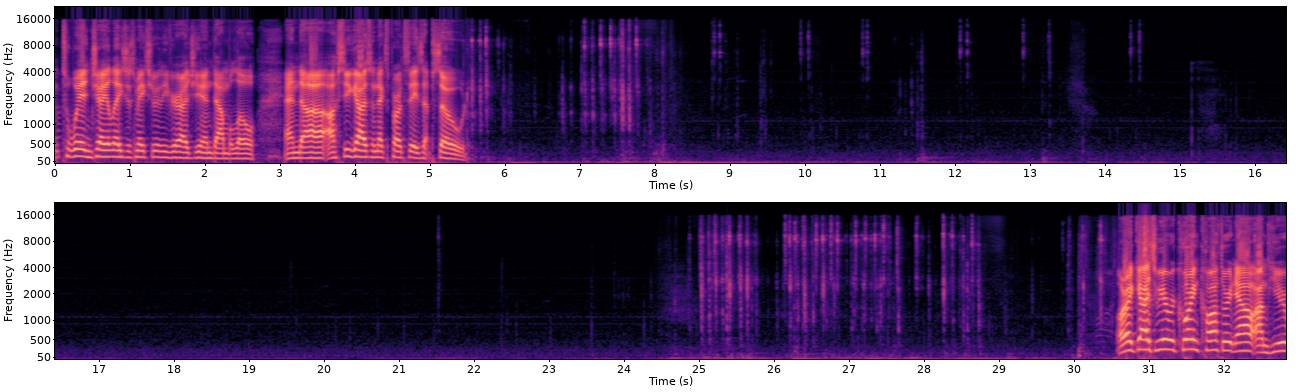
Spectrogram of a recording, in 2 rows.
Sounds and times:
Computer keyboard: 0:05.5 - 0:12.3, 0:24.8 - 0:28.8, 0:29.4 - 0:30.6.

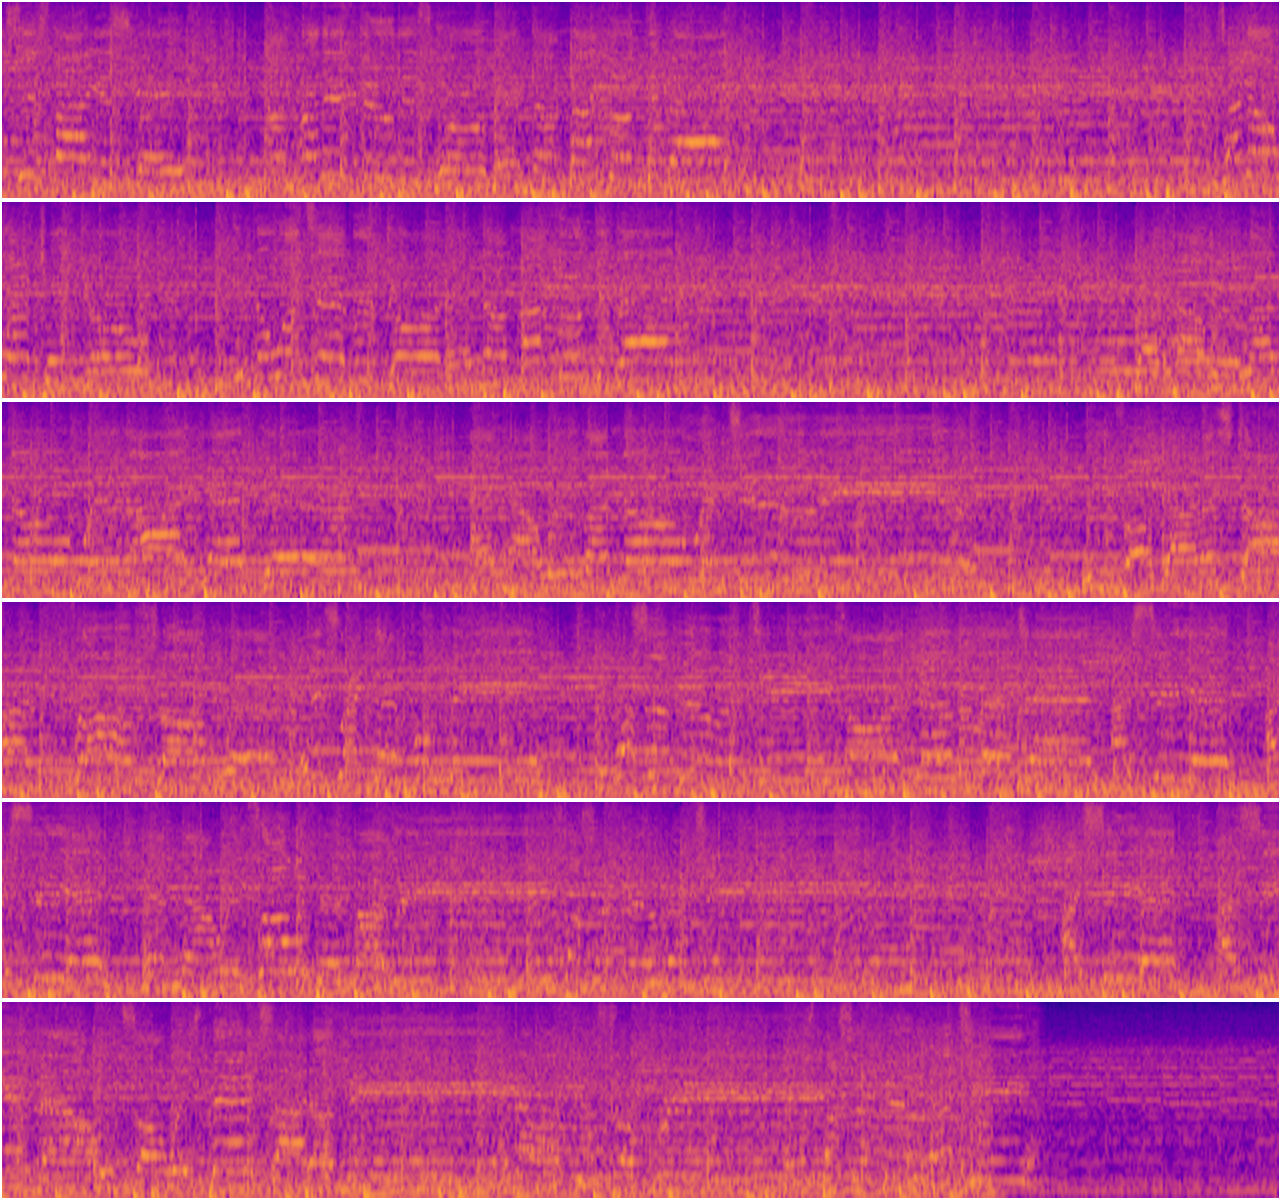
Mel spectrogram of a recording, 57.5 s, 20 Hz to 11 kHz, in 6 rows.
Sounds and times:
Music: 0:00.0 - 0:57.4.

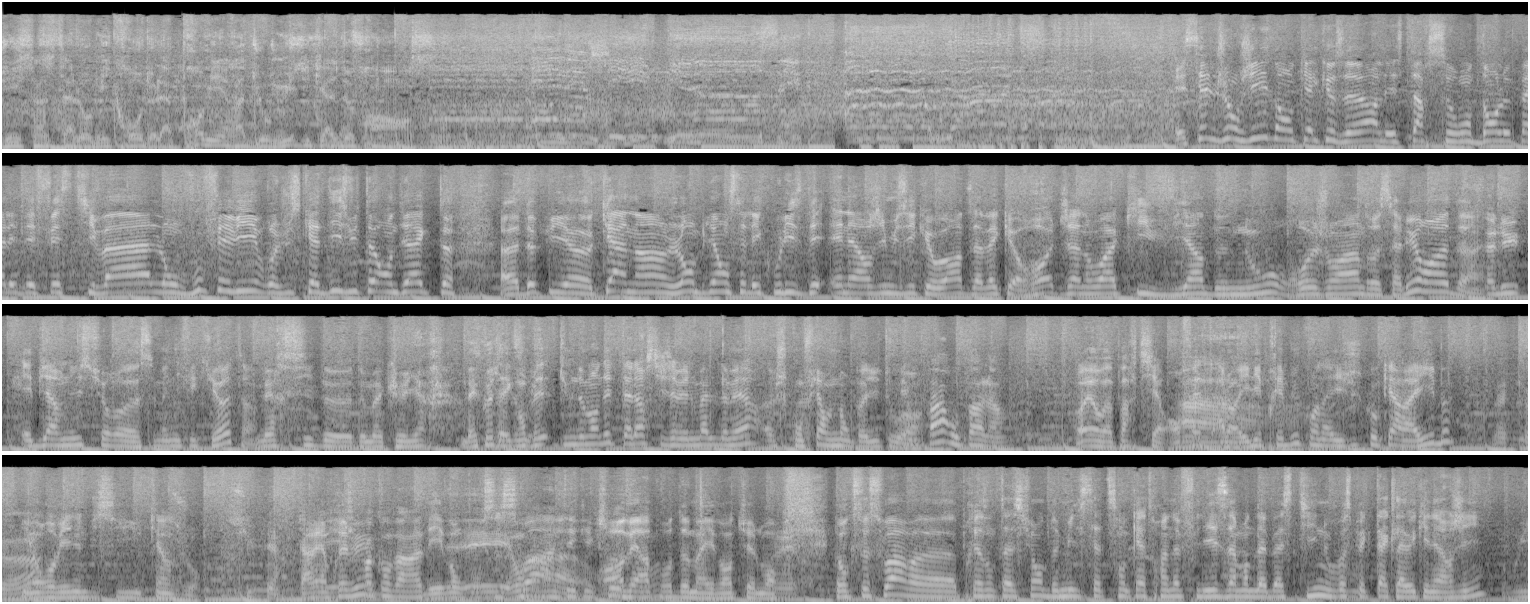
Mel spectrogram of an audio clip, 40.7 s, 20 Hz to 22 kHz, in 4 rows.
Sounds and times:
Speech: 0:00.0 - 0:02.9, 0:07.8 - 0:40.6
Background music: 0:00.0 - 0:40.6.

